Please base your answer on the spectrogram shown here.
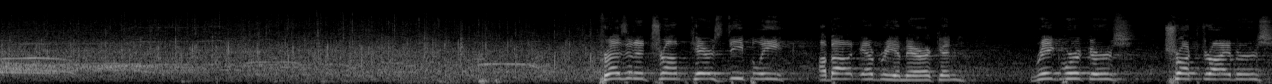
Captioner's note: applause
